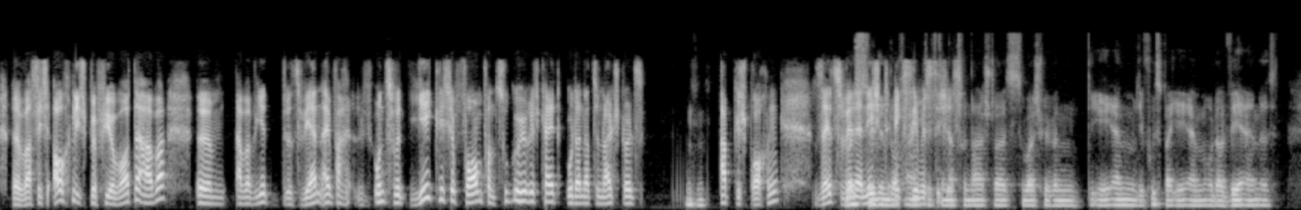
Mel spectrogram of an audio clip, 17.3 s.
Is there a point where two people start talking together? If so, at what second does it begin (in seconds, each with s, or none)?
11.3 s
